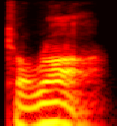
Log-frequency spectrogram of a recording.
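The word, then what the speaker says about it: תּוֹרָה: end with ket like Torah Torah is law but that tah it's not it's not Torah it's Torah the emphasis is on the last syllable so that is not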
